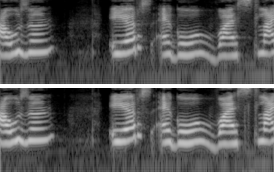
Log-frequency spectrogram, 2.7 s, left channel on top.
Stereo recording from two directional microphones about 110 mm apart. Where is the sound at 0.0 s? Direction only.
30° right (ahead or behind).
